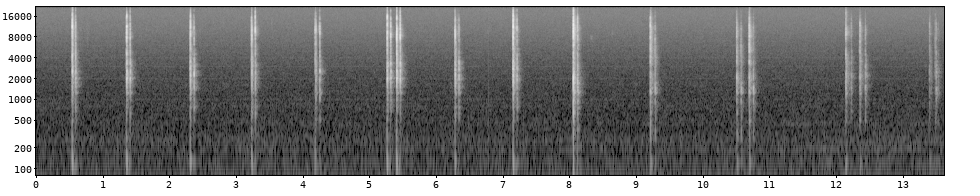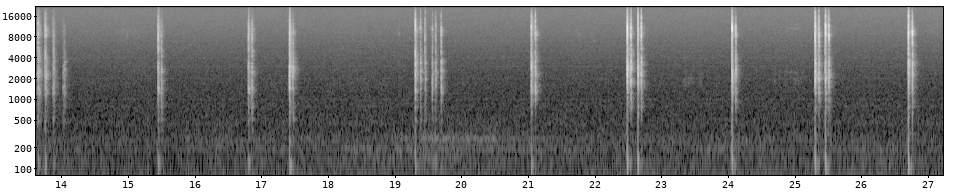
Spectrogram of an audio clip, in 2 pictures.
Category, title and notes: Sound effects > Objects / House appliances
Isolated key presses on a PC keyboard
I recorded the sounds of my PC's keyboard because I needed them for the UI in my game. I think they sound quite nice! I just cut some of the silence between the clicks. Otherwise, the audio hasn't been edited at all.
keys, computer, keyboard, typing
